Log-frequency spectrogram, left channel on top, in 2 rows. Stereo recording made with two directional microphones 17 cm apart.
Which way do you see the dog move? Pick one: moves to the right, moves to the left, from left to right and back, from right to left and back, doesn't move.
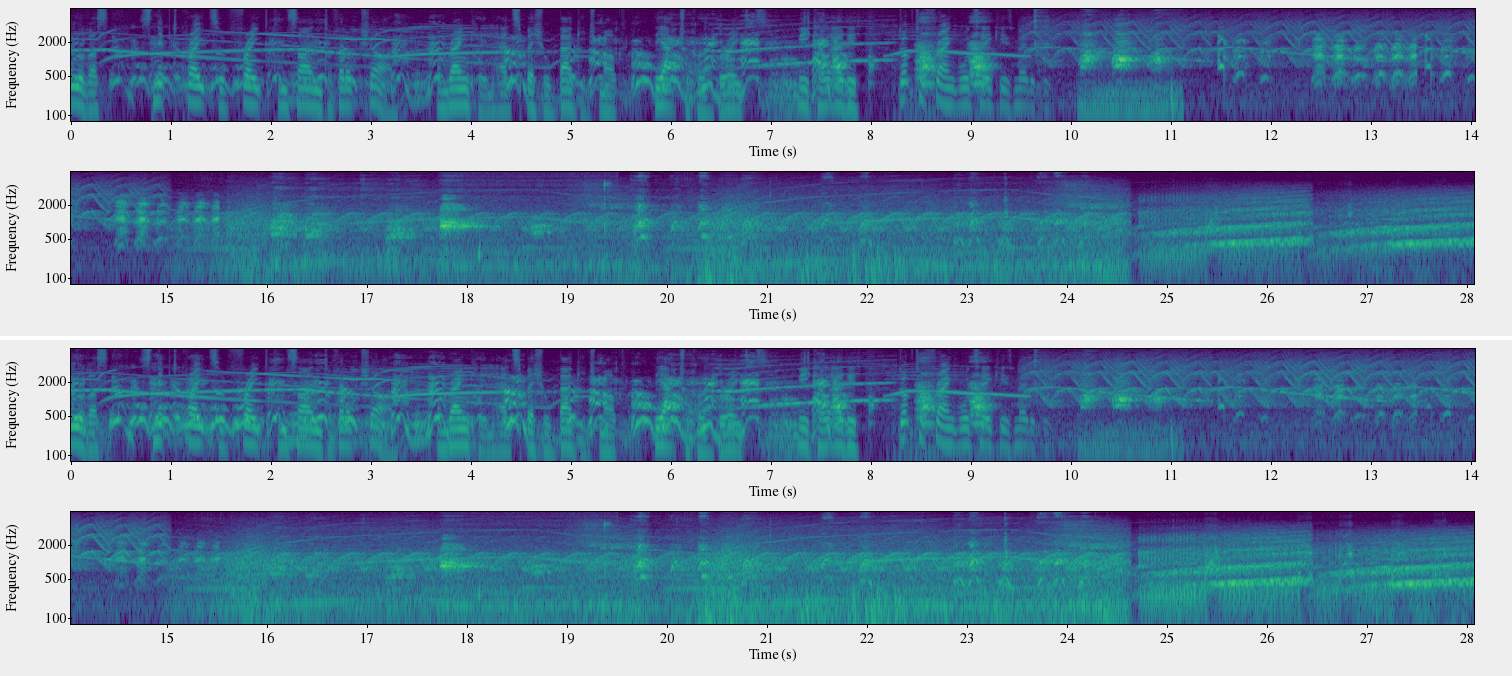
from right to left and back.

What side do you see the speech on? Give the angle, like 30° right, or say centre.
10° right.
